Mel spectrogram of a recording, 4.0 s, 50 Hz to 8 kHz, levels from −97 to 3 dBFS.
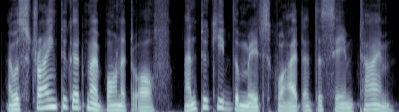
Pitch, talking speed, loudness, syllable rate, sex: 130 Hz, 270 wpm, -21 LUFS, 5.1 syllables/s, male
